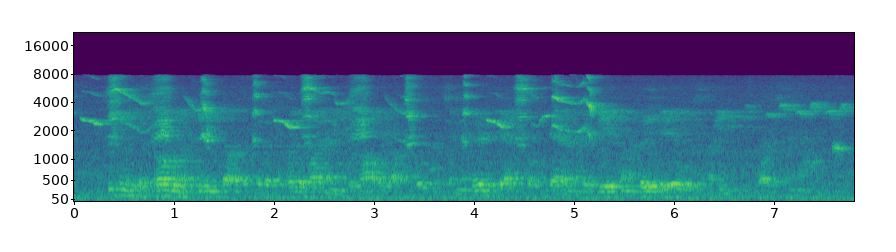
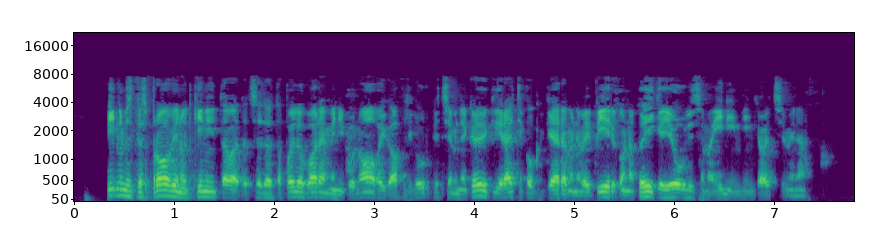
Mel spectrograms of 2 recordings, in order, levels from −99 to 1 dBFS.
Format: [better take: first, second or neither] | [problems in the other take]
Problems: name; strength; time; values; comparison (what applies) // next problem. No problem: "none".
second | background sound (Bird); 2 dB below the speech // room echo; dies away in 1.1 s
